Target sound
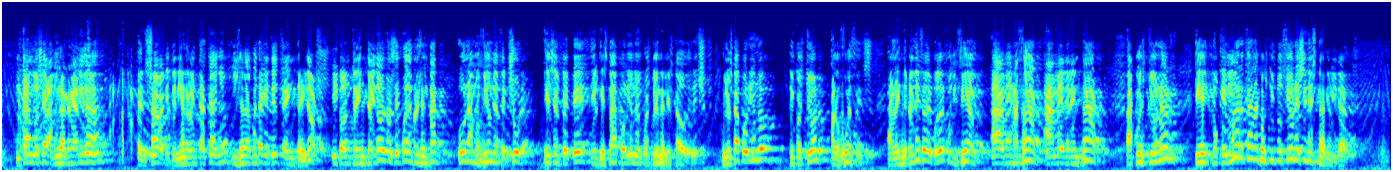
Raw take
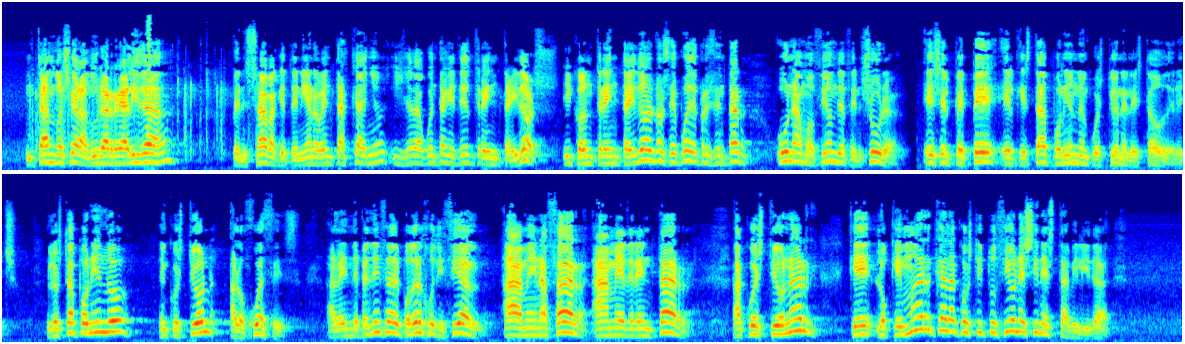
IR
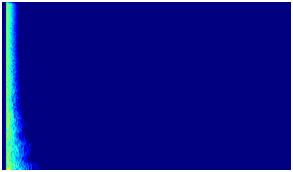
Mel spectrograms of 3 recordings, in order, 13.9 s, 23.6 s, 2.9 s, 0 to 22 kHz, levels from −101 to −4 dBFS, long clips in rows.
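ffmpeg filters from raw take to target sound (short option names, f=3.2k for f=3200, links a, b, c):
-filter_complex "[0:a]asplit=2[a][b];[1:a]atrim=start_sample=2205,lowshelf=f=470:g=7.5,adelay=130[c];[b][c]afir=irnorm=-1:irlink=0,volume=-21.5dB[d];[a][d]amix=inputs=2:normalize=0,aphaser=in_gain=1:out_gain=1:delay=2.8:decay=0.71:speed=0.98:type=triangular,aresample=32000,aresample=44100,atempo=1.7,acrossover=split=7600[e][f];[f]acompressor=threshold=-57dB:ratio=4:attack=1:release=60[g];[e][g]amix=inputs=2:normalize=0,asplit=2[h][i];[i]adelay=66,lowpass=f=860:p=1,volume=-19dB,asplit=2[j][k];[k]adelay=66,lowpass=f=860:p=1,volume=0.32,asplit=2[l][m];[m]adelay=66,lowpass=f=860:p=1,volume=0.32[n];[h][j][l][n]amix=inputs=4:normalize=0,acompressor=threshold=-38dB:ratio=2.5"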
